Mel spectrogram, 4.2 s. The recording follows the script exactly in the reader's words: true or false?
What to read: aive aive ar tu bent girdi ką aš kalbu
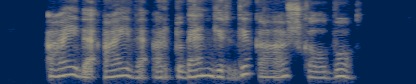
true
